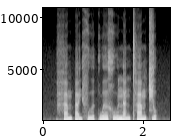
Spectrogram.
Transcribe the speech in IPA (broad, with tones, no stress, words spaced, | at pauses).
ha˧˩mʔa̰˧˨jfu˨˩ə̯ kwəː˧xu˨˦na˧˩n t̪ʰa˧mt͡ɕo˦˥k̚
